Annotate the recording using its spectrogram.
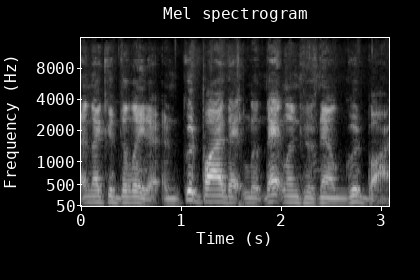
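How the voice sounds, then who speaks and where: A man with a New Zealand accent speaks at medium pitch. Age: 40s. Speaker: programming livestreamer. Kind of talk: casual livestream chat. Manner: animated.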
